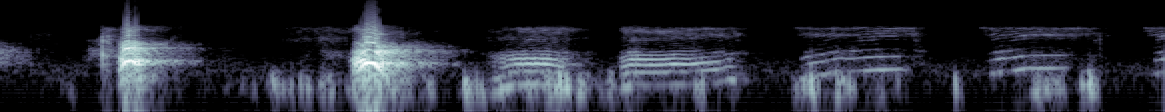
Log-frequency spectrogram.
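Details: A pet Keeshond named Blue, eager to go outside, lets out two sharp barks and then a string of warbling, sing-song whines that fade away, with a person speaking nearby.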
